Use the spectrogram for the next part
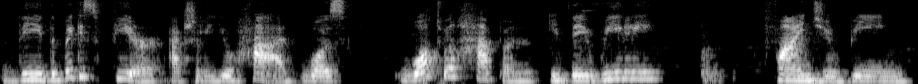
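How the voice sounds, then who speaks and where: A woman from Serbia, interviewing and slowly summarizing what she hears. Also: lowish voice, expressive, fairly bright tone, lo-fi sound. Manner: slow, summarizing, searching for words. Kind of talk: reflective interview questions.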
